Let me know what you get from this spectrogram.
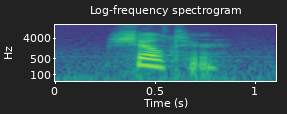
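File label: "shelter", American English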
